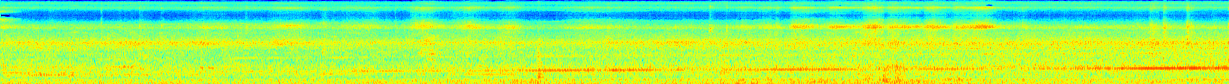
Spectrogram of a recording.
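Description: Inside an electric commuter train: a steady rumble of wheels and running gear, with a motor whine that rises slowly and evenly in pitch as the train gathers speed.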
